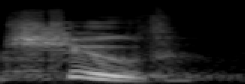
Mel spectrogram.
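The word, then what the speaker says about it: shuv (שוב): And it's the Hebrew word shuv, spelled S-H-U-B, but it's pronounced like shuv, right? Like I'm going to shove somebody, I'm going to shuv.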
